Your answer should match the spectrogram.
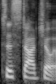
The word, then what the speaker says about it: Testaccio: It's Testaccio.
